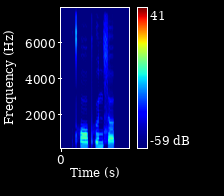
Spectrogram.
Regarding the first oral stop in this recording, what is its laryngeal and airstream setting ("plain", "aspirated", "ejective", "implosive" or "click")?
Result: aspirated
